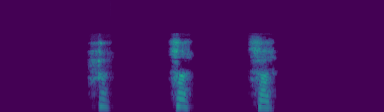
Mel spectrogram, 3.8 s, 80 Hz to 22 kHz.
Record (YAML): exhalation_length: 3.8 s
exhalation_amplitude: 27920
exhalation_signal_mean_std_ratio: 0.24
survey_phase: beta (2021-08-13 to 2022-03-07)
age: 45-64
gender: Female
wearing_mask: 'No'
symptom_cough_any: true
symptom_new_continuous_cough: true
symptom_runny_or_blocked_nose: true
symptom_sore_throat: true
symptom_fatigue: true
symptom_headache: true
symptom_change_to_sense_of_smell_or_taste: true
symptom_loss_of_taste: true
smoker_status: Never smoked
respiratory_condition_asthma: false
respiratory_condition_other: false
recruitment_source: Test and Trace
submission_delay: 1 day
covid_test_result: Positive
covid_test_method: RT-qPCR
covid_ct_value: 14.1
covid_ct_gene: ORF1ab gene
covid_ct_mean: 14.6
covid_viral_load: 17000000 copies/ml
covid_viral_load_category: High viral load (>1M copies/ml)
